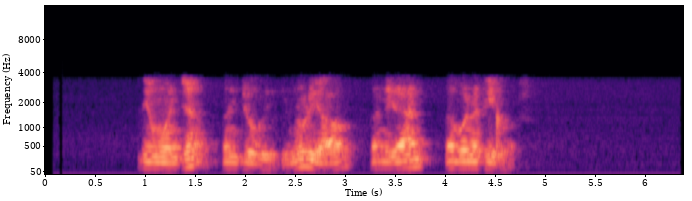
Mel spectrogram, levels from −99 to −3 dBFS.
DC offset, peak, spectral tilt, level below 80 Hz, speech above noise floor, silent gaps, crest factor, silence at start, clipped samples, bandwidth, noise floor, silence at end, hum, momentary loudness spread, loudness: under 0.1%; -6 dBFS; -10.5 dB/octave; -64 dBFS; 43 dB; none; 20 dB; 0.95 s; under 0.1%; 3.9 kHz; -67 dBFS; 1.7 s; none; 11 LU; -25 LUFS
